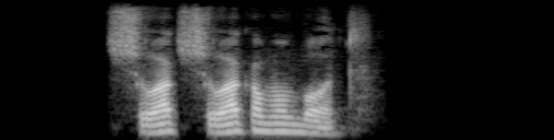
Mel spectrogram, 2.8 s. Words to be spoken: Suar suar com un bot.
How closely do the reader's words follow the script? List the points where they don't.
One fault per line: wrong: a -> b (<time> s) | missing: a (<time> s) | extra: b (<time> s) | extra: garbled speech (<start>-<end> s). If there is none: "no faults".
no faults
